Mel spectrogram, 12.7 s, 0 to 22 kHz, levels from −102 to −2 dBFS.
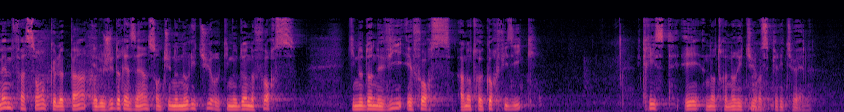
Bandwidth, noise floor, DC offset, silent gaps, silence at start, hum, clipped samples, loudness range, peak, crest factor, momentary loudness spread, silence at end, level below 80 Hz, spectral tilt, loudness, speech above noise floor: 11.5 kHz; -72 dBFS; under 0.1%; none; 0 s; none; under 0.1%; 6 LU; -20 dBFS; 18 dB; 12 LU; 0.5 s; -76 dBFS; -4.5 dB/octave; -38 LUFS; 35 dB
